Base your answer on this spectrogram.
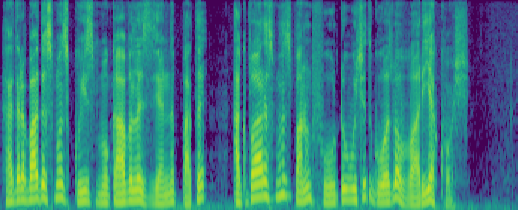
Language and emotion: Kashmiri, happy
